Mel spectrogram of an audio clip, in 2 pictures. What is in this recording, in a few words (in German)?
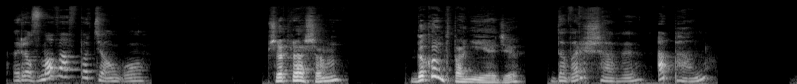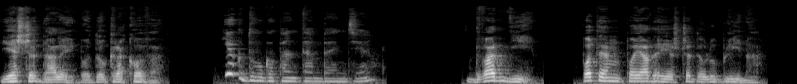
polnisch; Sprachkalender Polnisch 2025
